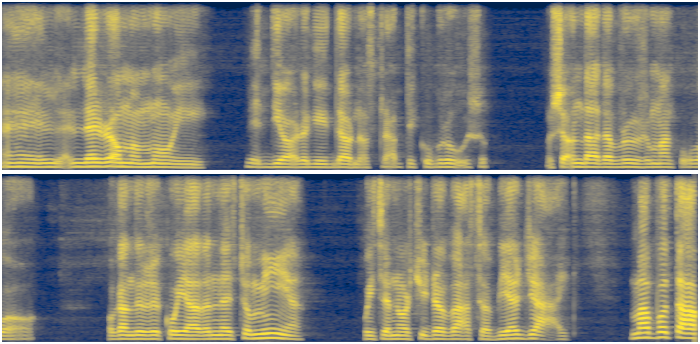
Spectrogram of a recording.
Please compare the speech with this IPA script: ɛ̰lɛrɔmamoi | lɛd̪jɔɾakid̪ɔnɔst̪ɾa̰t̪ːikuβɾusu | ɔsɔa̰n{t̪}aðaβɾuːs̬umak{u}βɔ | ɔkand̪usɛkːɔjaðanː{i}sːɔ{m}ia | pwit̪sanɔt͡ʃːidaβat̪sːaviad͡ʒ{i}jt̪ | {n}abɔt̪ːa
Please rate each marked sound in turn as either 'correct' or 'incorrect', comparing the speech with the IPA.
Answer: incorrect, correct, incorrect, correct, incorrect, incorrect

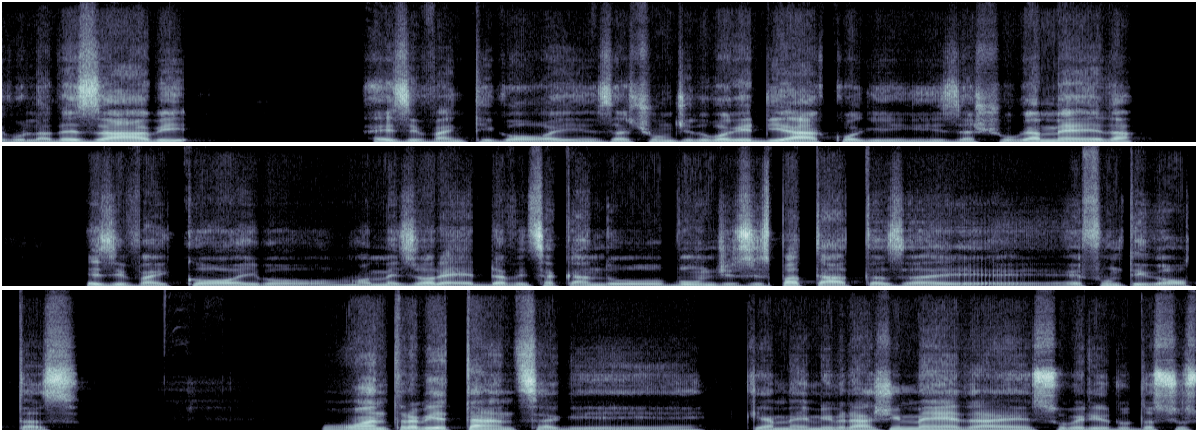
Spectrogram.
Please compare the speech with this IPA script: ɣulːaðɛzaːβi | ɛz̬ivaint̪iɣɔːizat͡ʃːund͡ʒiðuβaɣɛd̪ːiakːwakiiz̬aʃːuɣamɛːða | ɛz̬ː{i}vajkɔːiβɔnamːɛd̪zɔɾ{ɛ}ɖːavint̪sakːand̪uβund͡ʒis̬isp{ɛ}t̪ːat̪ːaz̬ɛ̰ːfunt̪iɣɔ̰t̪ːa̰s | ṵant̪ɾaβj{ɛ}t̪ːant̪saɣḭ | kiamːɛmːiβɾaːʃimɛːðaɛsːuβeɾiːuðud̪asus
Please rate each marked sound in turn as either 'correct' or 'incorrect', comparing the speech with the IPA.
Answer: correct, correct, incorrect, correct

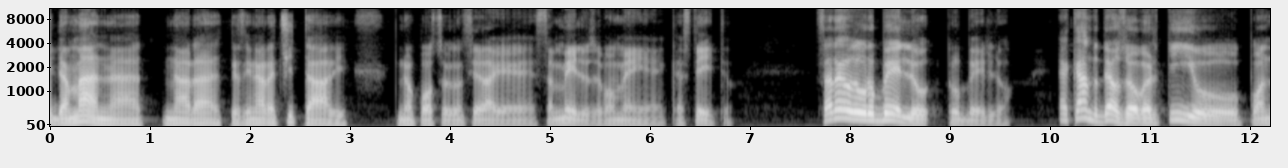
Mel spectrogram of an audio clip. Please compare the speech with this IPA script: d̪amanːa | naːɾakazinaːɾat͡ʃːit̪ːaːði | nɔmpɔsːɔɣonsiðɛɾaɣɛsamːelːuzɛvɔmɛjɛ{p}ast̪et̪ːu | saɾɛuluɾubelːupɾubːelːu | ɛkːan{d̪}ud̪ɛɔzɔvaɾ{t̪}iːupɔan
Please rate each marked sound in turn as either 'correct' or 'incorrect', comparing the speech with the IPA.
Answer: incorrect, correct, correct

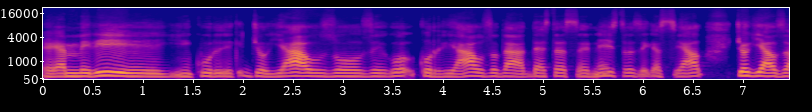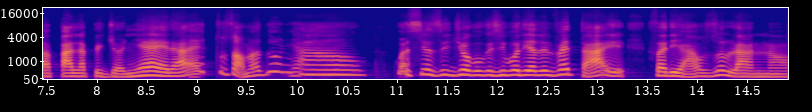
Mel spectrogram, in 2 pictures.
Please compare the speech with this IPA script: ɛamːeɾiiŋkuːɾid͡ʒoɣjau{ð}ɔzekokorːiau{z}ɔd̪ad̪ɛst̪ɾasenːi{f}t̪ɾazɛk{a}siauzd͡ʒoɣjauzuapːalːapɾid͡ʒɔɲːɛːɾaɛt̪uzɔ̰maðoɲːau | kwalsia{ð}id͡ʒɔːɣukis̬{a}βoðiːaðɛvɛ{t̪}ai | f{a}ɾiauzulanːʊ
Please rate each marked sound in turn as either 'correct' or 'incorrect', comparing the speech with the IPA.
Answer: incorrect, correct, incorrect, correct, incorrect, incorrect, correct, correct

